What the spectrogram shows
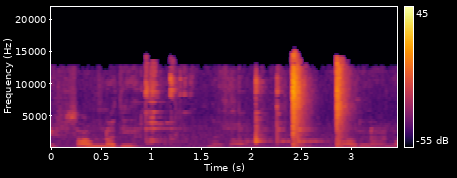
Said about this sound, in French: Regardez cette petite cloche. Elle, elle n'a pas réussi. Là, c'est raté parce que c'est pas bien soudé. Les bords ne sont pas rapprochés, donc le son n'est pas bon.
